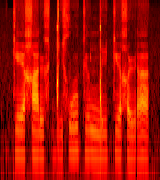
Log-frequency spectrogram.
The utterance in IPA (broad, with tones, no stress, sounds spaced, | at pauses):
kʲ e˨ χ a˨ ɾ ʉ˨ x ɡ͡ǃ i˨ x w u˧ kʲ u˦ ŋ͡ǃ i˧ kʲ ɨ˦˨ χ ʉ˨ ɾ ɐ˦˨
